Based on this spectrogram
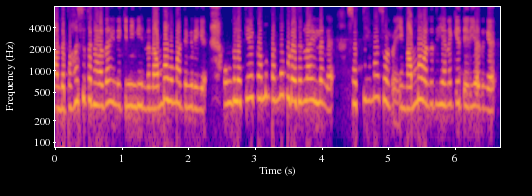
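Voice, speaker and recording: A woman's voice: high-pitched, little pitch movement, fast, dry recording. An actress playing an anxious young wife who pleads and apologises to her husband. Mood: pleading. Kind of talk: Tamil family drama acting.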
